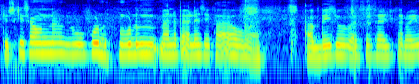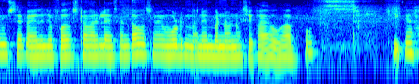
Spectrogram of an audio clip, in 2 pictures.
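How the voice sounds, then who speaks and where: A woman's voice: mid-range voice, flat delivery, normal speed, vocal fry, warm tone, highs cut off. A woman teaching a shorthand lesson step by step, patiently asking her students questions and then answering them herself, drawing out words as she writes. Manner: drags out words while writing.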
